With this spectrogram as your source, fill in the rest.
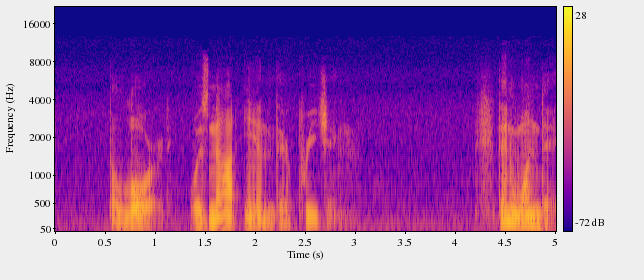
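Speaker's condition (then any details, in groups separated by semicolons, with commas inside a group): No condition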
